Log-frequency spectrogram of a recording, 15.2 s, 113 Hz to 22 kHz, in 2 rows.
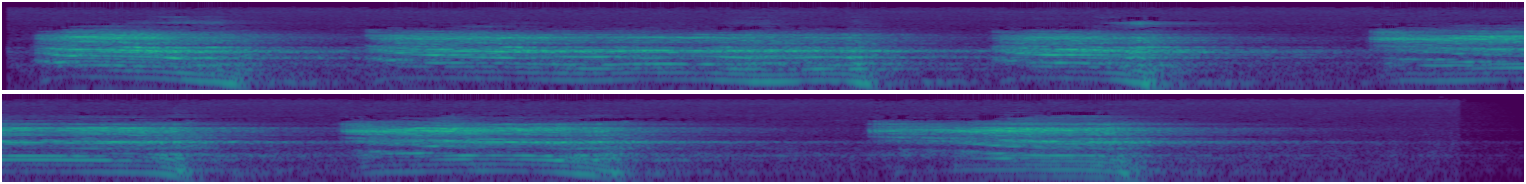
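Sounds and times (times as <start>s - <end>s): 
red deer roaring during the rut: 0.2s - 6.1s, 6.8s - 11.0s, 12.0s - 13.8s.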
